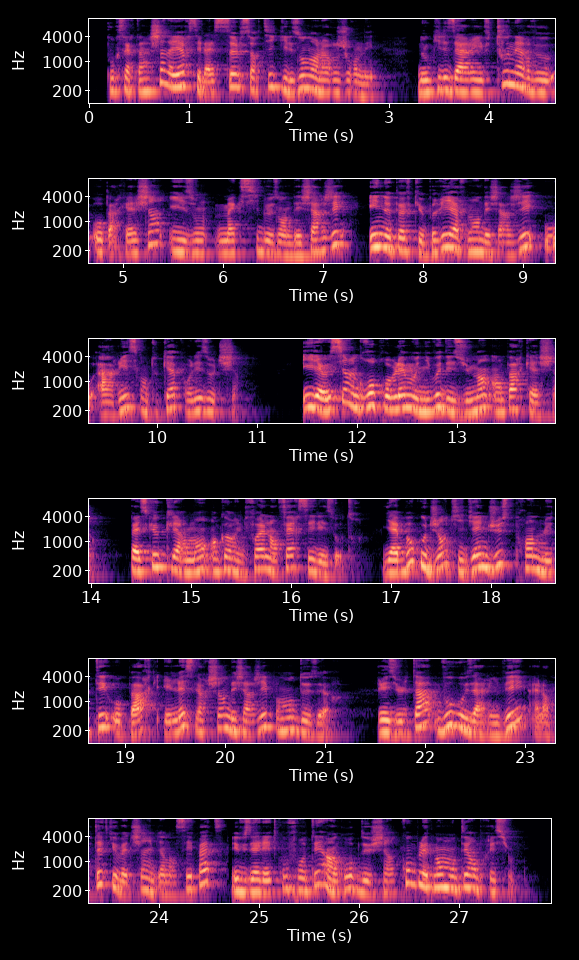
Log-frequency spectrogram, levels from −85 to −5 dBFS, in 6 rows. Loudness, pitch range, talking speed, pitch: -23 LUFS, 175-235 Hz, 260 wpm, 195 Hz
